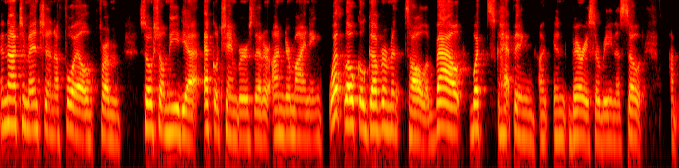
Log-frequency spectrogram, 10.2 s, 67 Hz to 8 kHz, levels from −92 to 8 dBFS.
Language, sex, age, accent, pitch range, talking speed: English, female, 50-69, American, 175-230 Hz, 155 wpm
